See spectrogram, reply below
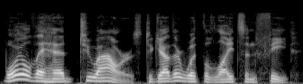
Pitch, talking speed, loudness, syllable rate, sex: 130 Hz, 215 wpm, -16 LUFS, 4.6 syllables/s, male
